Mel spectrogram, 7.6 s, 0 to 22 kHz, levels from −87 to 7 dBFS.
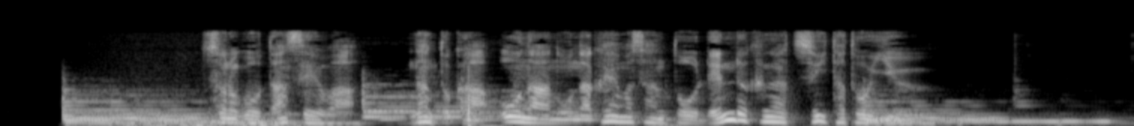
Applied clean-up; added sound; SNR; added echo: classical method log-MMSE.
